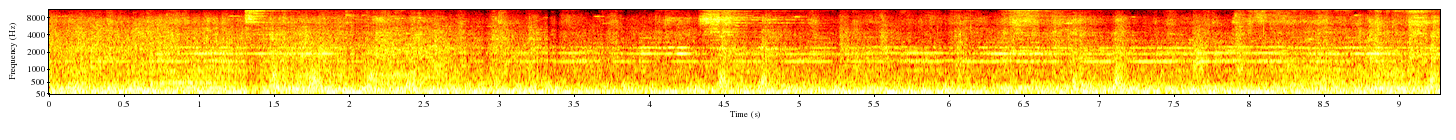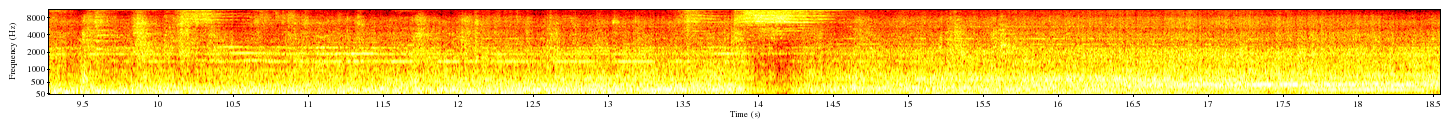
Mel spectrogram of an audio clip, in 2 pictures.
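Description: Double-stack container cars of a freight train rolling past with steady wheel clatter and a thin, steady high squeal. A bit over halfway through, the squeal stops, and the deeper, steady running of the rear distributed-power EMD SD70ACe diesel locomotive takes over as it goes by.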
